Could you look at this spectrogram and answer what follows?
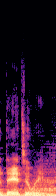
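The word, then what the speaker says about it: Dantooine: so we're heading to dancing Wayne the one planet that rhymes with Tatooine and was mentioned offhand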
